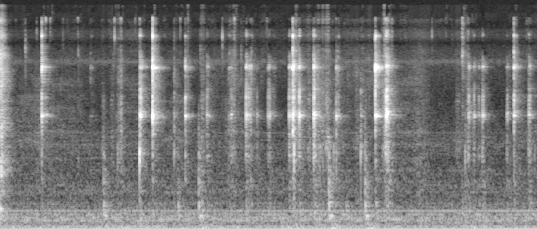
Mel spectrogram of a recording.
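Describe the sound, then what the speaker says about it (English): A spoon stirs chocolate mug cake batter with yogurt in a ramekin, making repeated light clinks and taps against the dish over a low steady hum, faint and close, without talking. "And then you want to give this another stir."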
